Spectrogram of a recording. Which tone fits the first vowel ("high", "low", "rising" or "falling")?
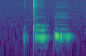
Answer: high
